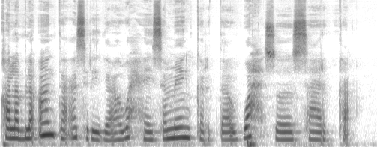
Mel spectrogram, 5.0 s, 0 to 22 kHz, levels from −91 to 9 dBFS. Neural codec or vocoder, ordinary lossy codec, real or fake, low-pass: none; none; real; none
